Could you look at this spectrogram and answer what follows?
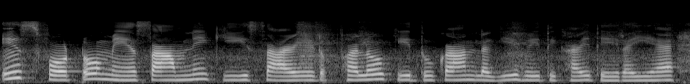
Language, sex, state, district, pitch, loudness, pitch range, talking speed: Hindi, female, Uttar Pradesh, Shamli, 205 Hz, -19 LUFS, 195-215 Hz, 130 wpm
